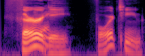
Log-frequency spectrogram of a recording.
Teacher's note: But with 30 or 14, the stress is right at the front.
